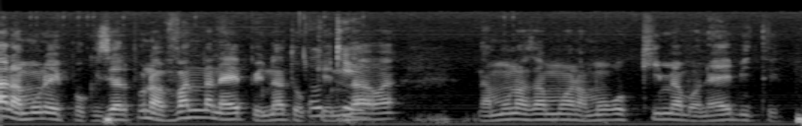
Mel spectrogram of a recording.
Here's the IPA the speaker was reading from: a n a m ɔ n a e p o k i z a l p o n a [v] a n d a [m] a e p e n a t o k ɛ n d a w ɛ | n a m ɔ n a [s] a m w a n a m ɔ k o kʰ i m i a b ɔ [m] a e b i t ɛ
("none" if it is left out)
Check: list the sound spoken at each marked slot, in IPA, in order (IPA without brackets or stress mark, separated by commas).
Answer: v, n, z, n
